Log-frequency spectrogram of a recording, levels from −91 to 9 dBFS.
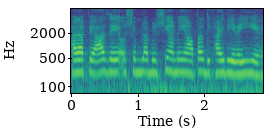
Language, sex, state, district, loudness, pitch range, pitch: Hindi, female, Bihar, Saran, -17 LUFS, 215-230 Hz, 225 Hz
